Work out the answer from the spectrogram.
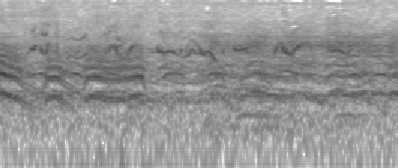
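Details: Adults calling among a king penguin colony with chicks at Right Whale Bay; several softer, wavering harmonic calls overlap, with short looping higher notes recurring above a steady murmur of colony voices.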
